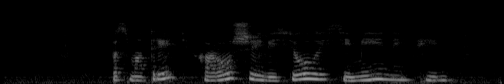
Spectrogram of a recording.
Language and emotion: Russian, neutral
